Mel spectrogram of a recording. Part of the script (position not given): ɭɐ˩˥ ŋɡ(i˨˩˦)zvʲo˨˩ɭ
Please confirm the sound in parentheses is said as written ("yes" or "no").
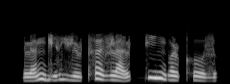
yes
